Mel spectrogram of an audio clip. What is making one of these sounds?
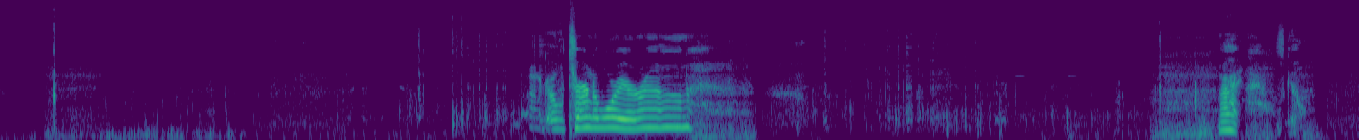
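Boots scuff and crunch on dry dirt and twigs.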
